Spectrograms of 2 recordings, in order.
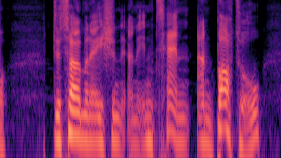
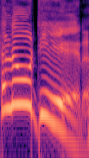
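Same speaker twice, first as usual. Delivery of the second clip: shrill, very high, booming loud put-on voice, squealed; 11 semitones higher, 9 dB louder than usual. Celebrating eight hundred likes with viewers, in a Mrs. Doubtfire voice. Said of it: "In my best Missus Doubtfire voice".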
